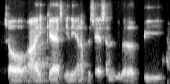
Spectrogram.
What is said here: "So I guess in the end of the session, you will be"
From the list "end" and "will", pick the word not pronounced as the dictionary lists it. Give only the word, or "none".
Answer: end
